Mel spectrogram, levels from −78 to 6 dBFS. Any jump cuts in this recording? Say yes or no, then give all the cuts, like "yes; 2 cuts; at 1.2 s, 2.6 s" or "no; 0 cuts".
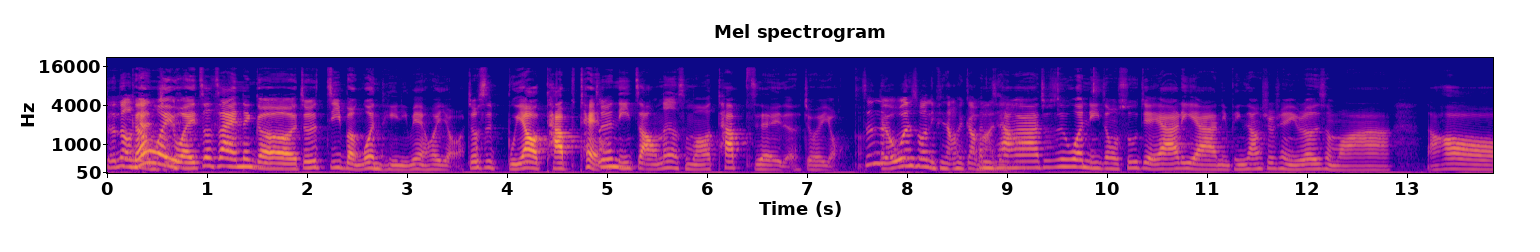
yes; 4 cuts; at 3.6 s, 4.9 s, 6.4 s, 7.7 s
